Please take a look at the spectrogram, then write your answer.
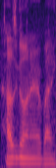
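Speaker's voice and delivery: deep voice. Greeting the audience at the start of a live show: deep voice. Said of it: "I got my deep voice going on today".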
